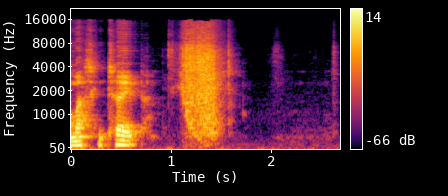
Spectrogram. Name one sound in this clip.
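Adhesive tape rips off a roll.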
